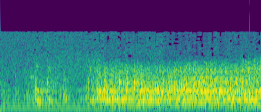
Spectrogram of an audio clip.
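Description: An early flying machine's small engine, its carburetor just cleaned, is cranked: a few sputtering pulses over a low hum, then it catches and settles into a steady, continuous buzzing drone.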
